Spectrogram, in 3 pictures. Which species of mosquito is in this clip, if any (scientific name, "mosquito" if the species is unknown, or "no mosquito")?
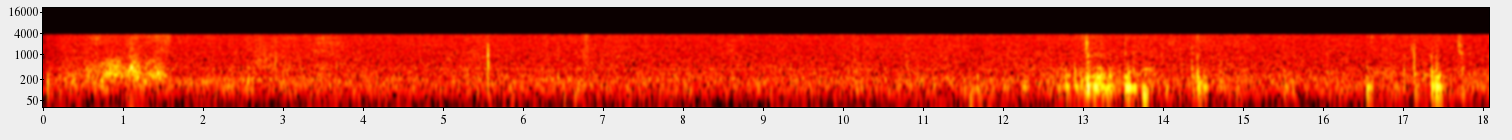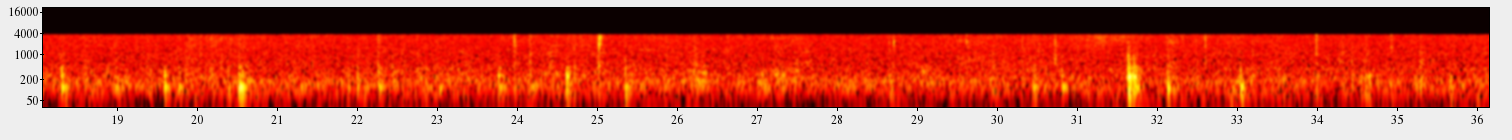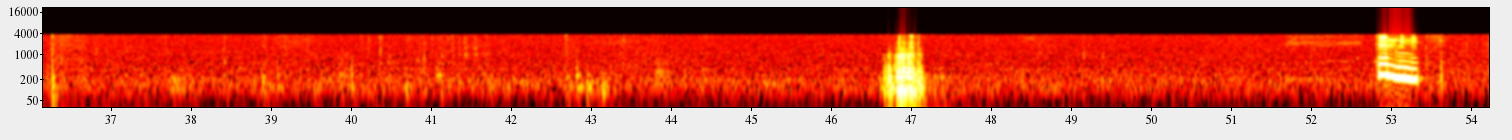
no mosquito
